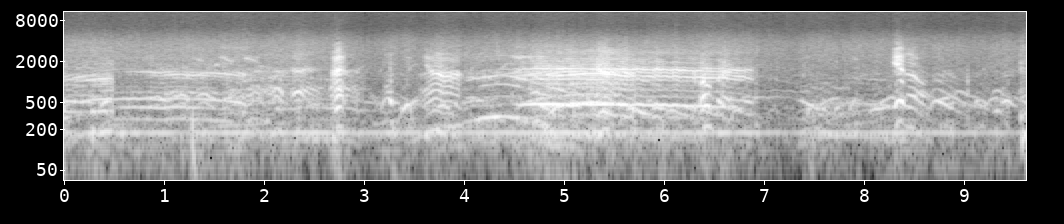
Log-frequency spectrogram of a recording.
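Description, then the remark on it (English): Cattle low and moo in drawn-out, wavering calls over a steady background rumble, several animals overlapping as the herd is driven along by rustlers. “The rustlers continue moving the cattle.”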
